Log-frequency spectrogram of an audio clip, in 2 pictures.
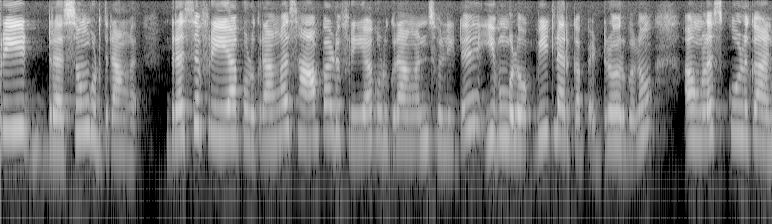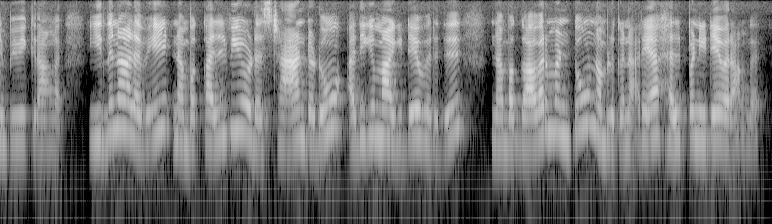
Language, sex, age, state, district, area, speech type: Tamil, female, 30-45, Tamil Nadu, Viluppuram, urban, spontaneous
